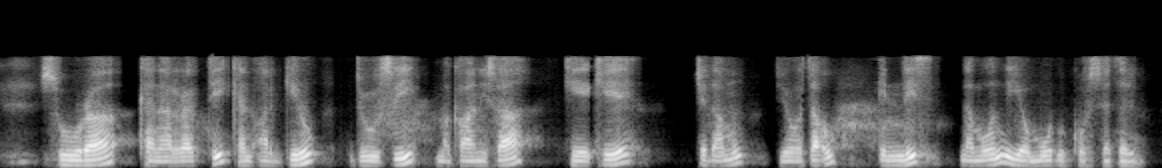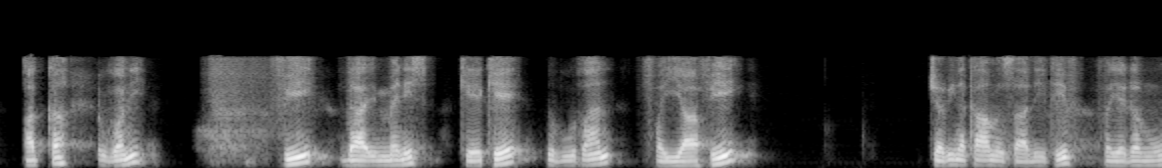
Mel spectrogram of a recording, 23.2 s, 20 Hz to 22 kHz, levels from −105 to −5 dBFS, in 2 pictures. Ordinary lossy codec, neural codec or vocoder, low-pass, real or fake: AAC, 32 kbps; codec, 16 kHz in and 24 kHz out, 0.9 kbps, LongCat-Audio-Codec, fine tuned four codebook decoder; 5.4 kHz; fake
